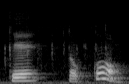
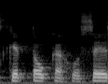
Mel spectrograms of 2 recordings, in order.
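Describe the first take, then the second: First: Tocó said slowly with a rising, stressed final syllable. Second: Said in the usual way. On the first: Shown as a demonstration. Teacher correcting the tense, stressing tocó slowly. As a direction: lean on the ó of tocó, unhurried. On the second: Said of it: "No diríamos".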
